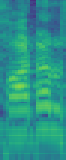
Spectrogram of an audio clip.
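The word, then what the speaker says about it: خاء: এই খ যেভাবে গলা সাফ করতে আওয়াজ হয়, এইভাবে আওয়াজ করলে এই খটার শুদ্ধ উচ্চারণ হয়ে যাবে।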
